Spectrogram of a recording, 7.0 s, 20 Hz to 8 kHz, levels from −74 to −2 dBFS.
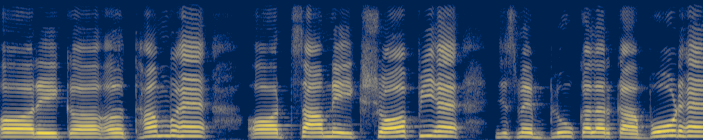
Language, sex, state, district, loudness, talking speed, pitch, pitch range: Hindi, female, Haryana, Jhajjar, -14 LUFS, 145 wpm, 235 Hz, 220-265 Hz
